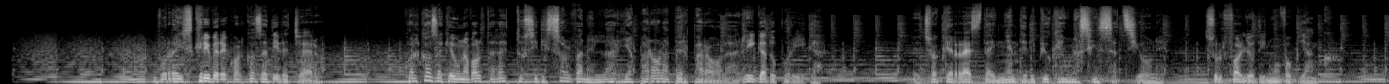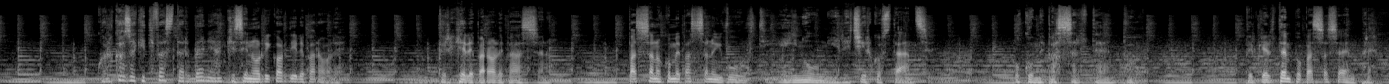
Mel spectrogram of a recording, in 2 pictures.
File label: positive motivating peaceful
